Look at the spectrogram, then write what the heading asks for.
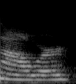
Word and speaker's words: hour: Door an umbrella an hour okay uh observe here hour it starts with the letter H but the H is silent we just pronounce the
